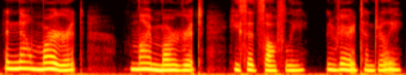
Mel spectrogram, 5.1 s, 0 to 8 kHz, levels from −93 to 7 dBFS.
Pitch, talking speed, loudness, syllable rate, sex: 220 Hz, 120 wpm, -14 LUFS, 4.7 syllables/s, female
